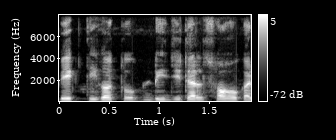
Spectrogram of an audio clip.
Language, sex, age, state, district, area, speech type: Bengali, male, 30-45, West Bengal, Nadia, rural, read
